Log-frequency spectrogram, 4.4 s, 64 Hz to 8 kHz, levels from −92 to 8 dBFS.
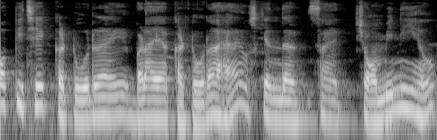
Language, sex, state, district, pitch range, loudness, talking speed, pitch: Hindi, male, Uttarakhand, Tehri Garhwal, 125-155 Hz, -15 LUFS, 220 wpm, 140 Hz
